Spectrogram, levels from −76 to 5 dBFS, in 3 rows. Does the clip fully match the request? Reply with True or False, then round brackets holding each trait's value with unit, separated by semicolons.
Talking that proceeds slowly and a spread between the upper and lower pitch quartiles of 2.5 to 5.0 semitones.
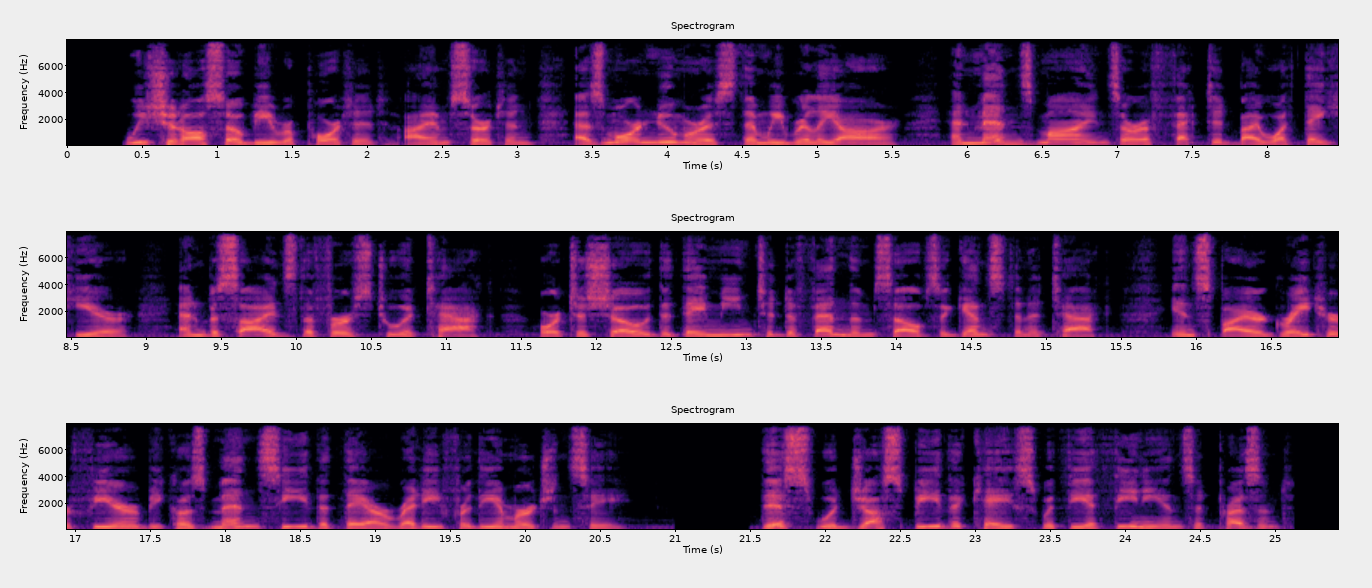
False (155 wpm; 4.2 semitones)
